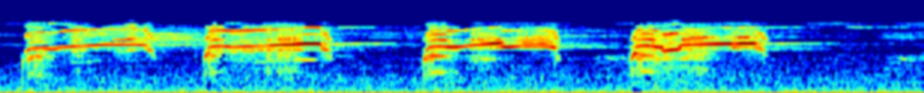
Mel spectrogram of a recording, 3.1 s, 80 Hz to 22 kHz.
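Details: Osprey calling from its nest at Salt Point, Finger Lakes, US, on a July 2021 morning: four drawn-out, harsh, whistled squeals at an unhurried pace over low background noise.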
